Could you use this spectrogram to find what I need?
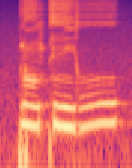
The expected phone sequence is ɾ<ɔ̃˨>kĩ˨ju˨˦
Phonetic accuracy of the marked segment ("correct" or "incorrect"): correct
